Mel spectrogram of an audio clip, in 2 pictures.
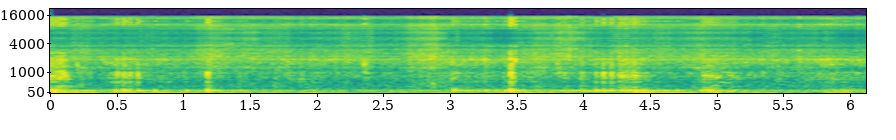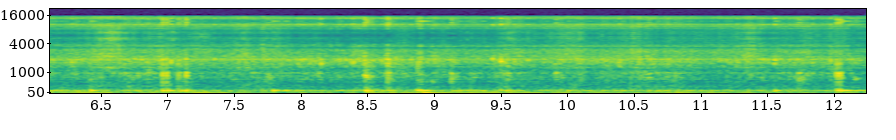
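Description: Boat on the water: a steady low hum with a wash of water noise and scattered short knocks against the hull.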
